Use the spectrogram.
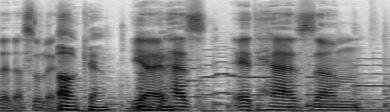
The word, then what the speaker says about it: Azules: Azules. Azules. Okay. Yeah, that's the way Okay. it's like it's in Spanish.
